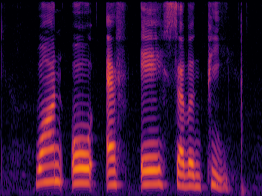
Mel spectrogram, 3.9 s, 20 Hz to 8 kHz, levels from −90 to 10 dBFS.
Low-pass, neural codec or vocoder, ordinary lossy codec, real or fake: none; none; none; real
